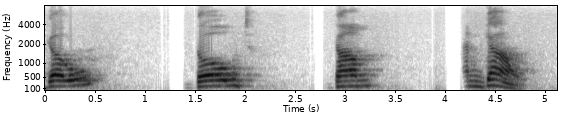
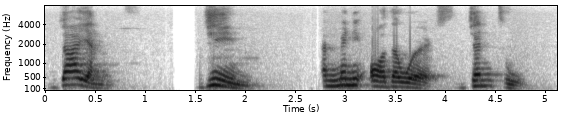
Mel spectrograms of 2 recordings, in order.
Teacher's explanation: Also, let's look at letter G, which can be realized in the hard form and also the soft form. In the hard form as a plosive sound, and then in the soft form as an affricate sound.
